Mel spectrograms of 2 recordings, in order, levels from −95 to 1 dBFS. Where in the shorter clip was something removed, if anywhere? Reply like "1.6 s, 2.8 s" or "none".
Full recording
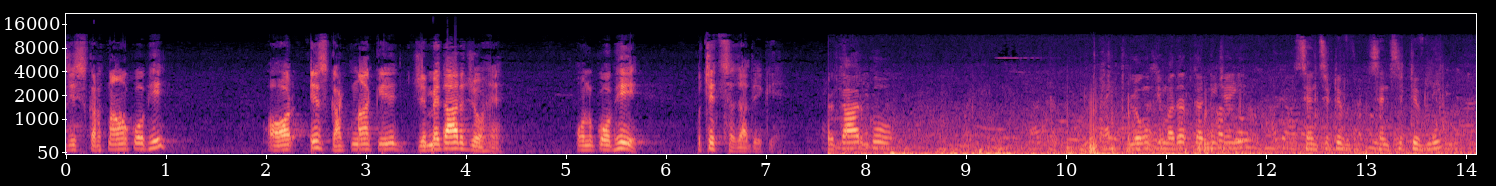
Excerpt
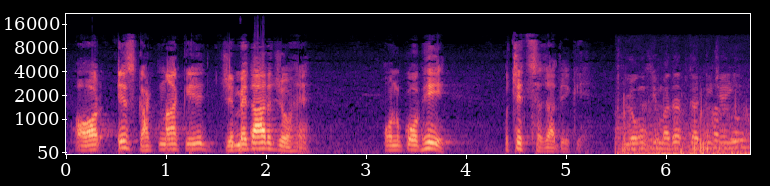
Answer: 5.5 s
